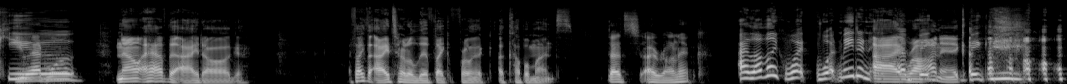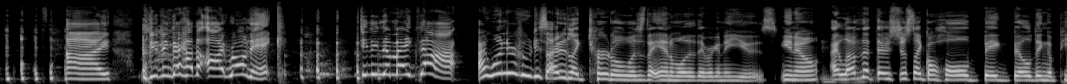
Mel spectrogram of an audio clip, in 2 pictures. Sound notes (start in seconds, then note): 8.8 laughs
